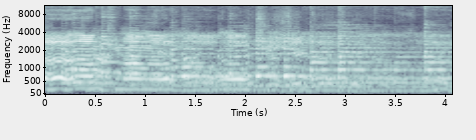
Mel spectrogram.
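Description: Live Tajik folk song: a male voice singing with wavering, ornamented pitch near the start, over a plucked string instrument.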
